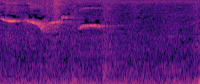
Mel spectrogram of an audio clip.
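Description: A bird chirping: a high whistled note that slides down and back up, then a short steady note, all within the first second.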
